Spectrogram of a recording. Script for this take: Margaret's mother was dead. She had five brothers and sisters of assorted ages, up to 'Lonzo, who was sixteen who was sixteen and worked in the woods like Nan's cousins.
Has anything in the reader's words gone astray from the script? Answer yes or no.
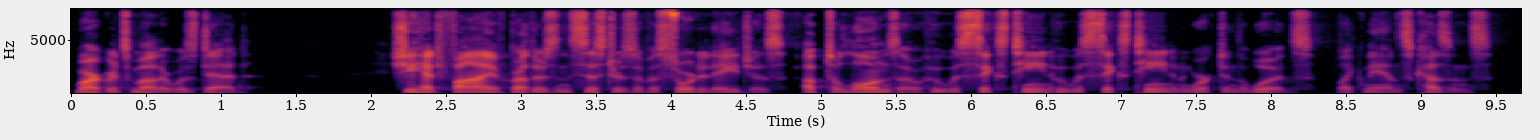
no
